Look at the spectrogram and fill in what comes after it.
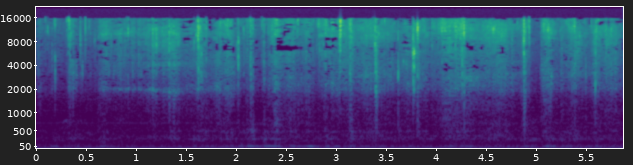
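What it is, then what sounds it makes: Watermelon flesh being scratched. Long red nails scratch the wet red flesh of a half watermelon resting on a plate. The result is a quiet, bright, crackly scratching and tearing, with short irregular bursts of wet crinkling and almost no low end.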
